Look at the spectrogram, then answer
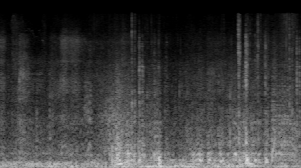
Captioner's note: shuffling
